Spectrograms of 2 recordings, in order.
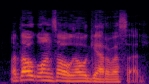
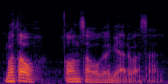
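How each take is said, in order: First: Said in the usual way. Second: Quiet repeat. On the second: Acted. Teacher repeats question to class.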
